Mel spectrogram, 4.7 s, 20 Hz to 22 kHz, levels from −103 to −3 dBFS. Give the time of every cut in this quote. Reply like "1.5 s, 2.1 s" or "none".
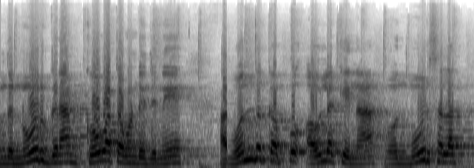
2.3 s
